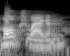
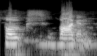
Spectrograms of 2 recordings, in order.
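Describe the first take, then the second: First: It is pronounced the English way. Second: It is pronounced the German way. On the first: The speaker calls it wrong. "not Volkswagen" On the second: The speaker calls it right. "The correct pronunciation"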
